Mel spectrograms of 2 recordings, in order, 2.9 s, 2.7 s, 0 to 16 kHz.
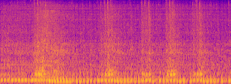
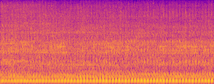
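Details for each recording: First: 1999 Kawasaki Prairie 300 single-cylinder ATV, cold, after carburetor cleaning, fogging oil smoke: uneven revving that stumbles at quarter throttle then clears; owner suspects uncleaned mixture screw port, not confirmed. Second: 1999 Kawasaki Prairie 300 ATV, sat 10+ years with bad gas, idling fast with a steady single-cylinder putter and no misses after a cleaned carburetor; cold, smoking slightly, likely from fogging oil.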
